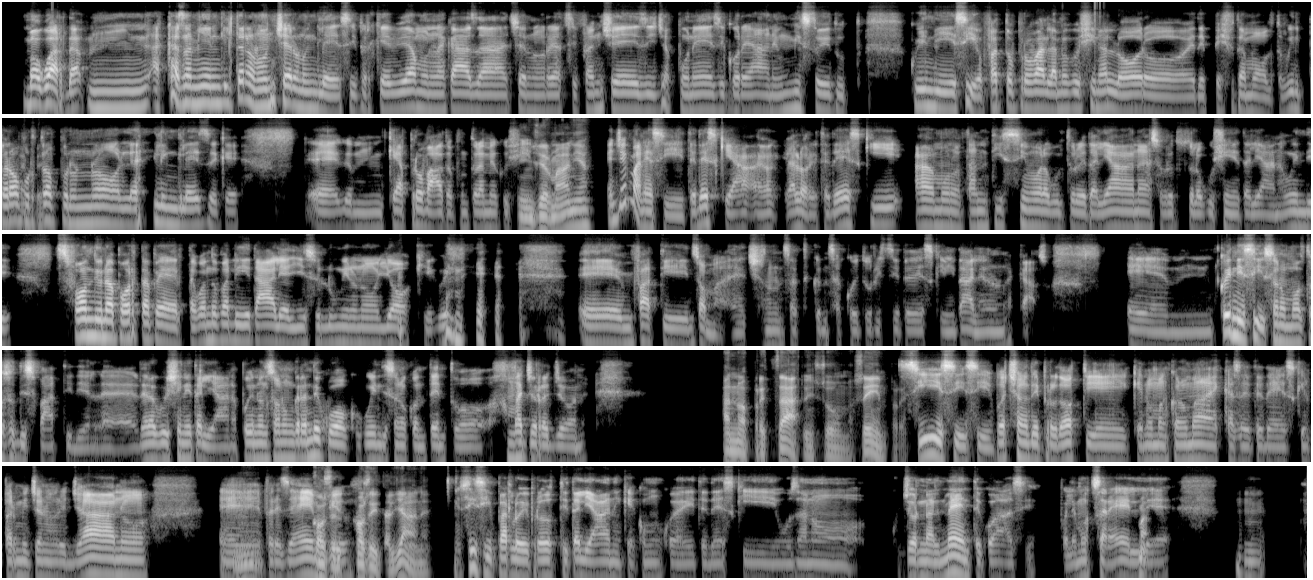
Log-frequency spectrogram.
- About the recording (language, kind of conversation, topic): Italian, podcast, Che consigli daresti a chi vuole cominciare oggi?
- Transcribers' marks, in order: snort; laughing while speaking: "a maggior ragione"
